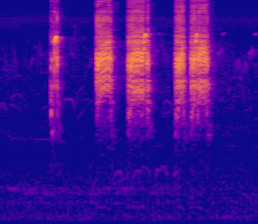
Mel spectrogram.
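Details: A single phrase from a black francolin, one of four birds: a short sharp note followed by four loud, rasping, buzzy syllables in quick pairs. The background is quiet.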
